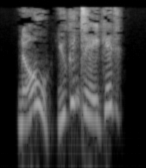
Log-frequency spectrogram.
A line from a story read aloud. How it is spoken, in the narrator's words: Austin said eagerly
